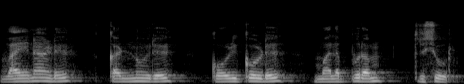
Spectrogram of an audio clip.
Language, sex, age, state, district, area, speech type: Malayalam, male, 18-30, Kerala, Kozhikode, urban, spontaneous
